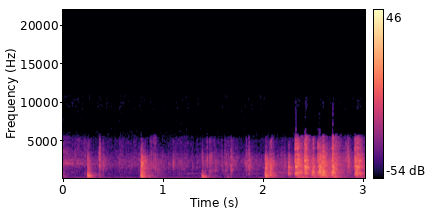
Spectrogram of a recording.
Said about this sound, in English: I got to bust down this lousy door.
